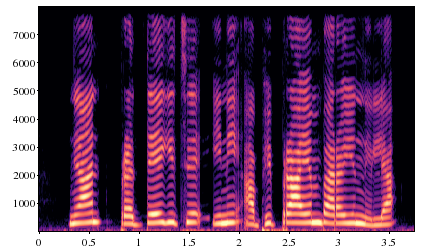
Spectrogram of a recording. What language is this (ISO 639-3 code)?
mal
